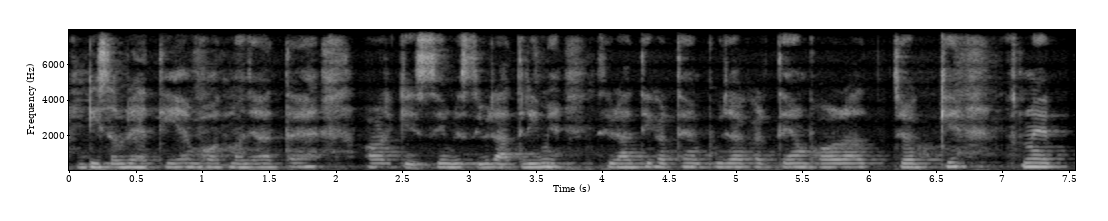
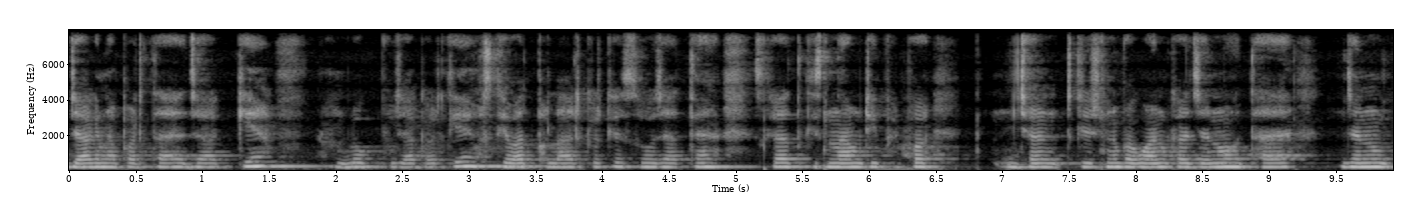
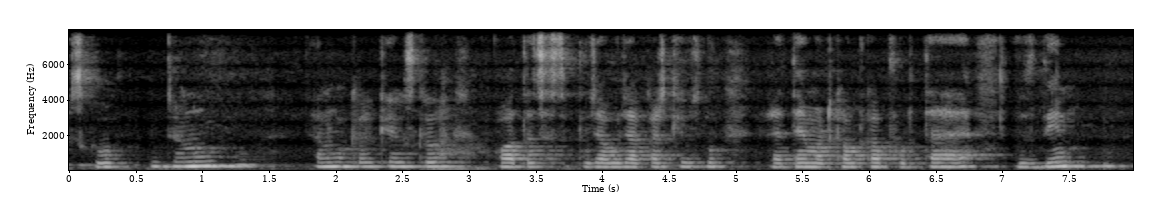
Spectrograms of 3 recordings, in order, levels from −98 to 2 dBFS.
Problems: constant background noise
